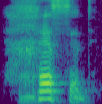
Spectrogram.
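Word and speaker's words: חסד: Então, H com E, Ré. Aqui é o Samer, que tem essa letra, ela tem o som de S. E abaixo dela você tem o Segol. Então, ó, Ré, Sé, D. Hesed, quer dizer misericórdia. Então, leia Hesed.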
